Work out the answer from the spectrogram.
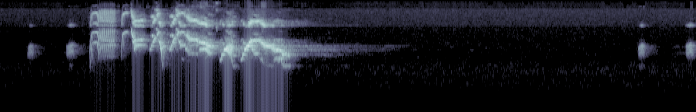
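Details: Single grey-cheeked thrush song phrase of rapid, thin, descending spiralling notes after two faint lead-in notes, followed by silence and two soft short notes.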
